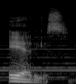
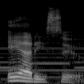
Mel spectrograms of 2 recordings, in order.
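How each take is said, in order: First: The name ends without the final u sound. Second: The name ends with a clear final u sound. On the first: "there's a tendency to drop the U sound at the end, in this case giving Aeris" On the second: "Aeris' name is written Earisu"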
